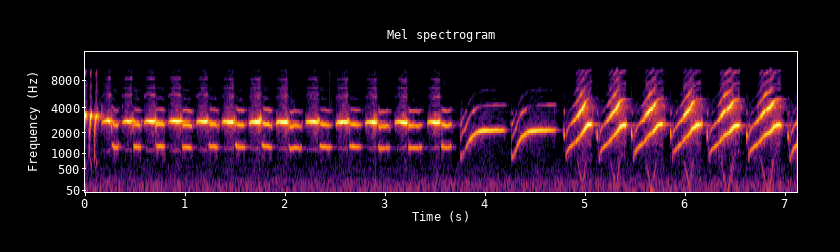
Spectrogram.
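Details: Malinois canary singing a varied song: a fast repeated two-note trill, then rising slurred whistles, then a quick series of upward-sweeping notes repeated about three times a second; no other sounds.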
